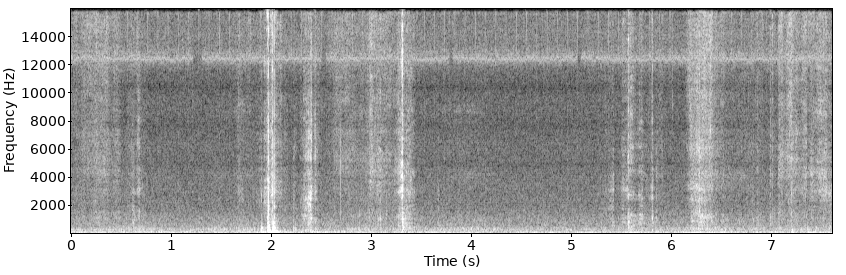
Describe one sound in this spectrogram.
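Trading cards flick and rustle as hands shuffle through them.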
